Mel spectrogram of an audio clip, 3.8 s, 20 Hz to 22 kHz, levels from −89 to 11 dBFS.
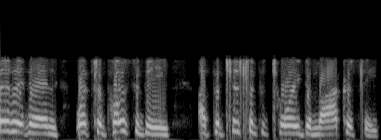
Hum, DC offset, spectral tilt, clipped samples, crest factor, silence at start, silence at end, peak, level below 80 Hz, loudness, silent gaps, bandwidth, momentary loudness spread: none; under 0.1%; -10 dB/octave; under 0.1%; 10 dB; 0 s; 0.05 s; -12 dBFS; -56 dBFS; -24 LUFS; none; 4.3 kHz; 6 LU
